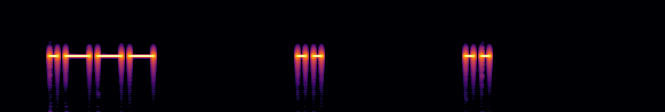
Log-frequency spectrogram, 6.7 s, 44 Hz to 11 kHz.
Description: Morse code, heard as a keyed tone, about 15 wpm, spaced as for 5 wpm, 700 Hz. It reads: JII
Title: USA Call Signs - 6 Characters - 6x Character Spacing - 15wpm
